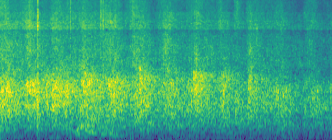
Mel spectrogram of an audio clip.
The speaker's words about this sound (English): But let's have a round of applause for all our graduates this morning.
